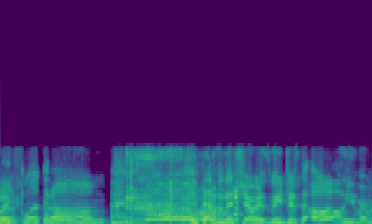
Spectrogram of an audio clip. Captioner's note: laughing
